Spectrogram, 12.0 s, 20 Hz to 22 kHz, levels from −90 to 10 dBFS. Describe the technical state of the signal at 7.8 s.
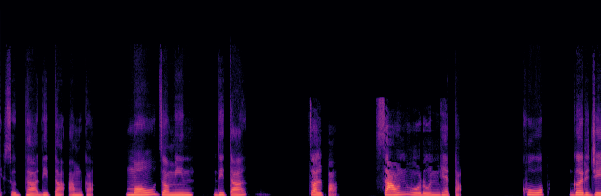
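At 7.8 s the speech is inside an adaptive stream at a lower bitrate, a stretch running from 4.94 to 8.94 s. The player switched to a much leaner version of the stream, which fits a very low-bitrate HE-AAC rendition. Nothing remains above 11.1 kHz, and codec artefacts thicken. What separates this from a dropout or a plain low-pass filter is the abrupt, gapless change of quality at both boundaries, with the fuller sound returning at 8.94 s.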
